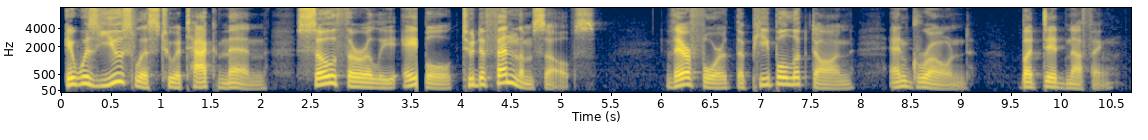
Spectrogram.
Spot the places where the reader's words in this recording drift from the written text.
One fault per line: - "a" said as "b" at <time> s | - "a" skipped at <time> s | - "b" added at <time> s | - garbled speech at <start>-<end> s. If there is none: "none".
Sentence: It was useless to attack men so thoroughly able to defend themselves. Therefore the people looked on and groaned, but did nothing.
none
